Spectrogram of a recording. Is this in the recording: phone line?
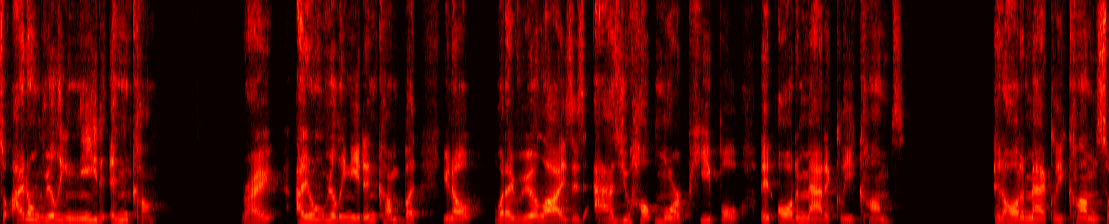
no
